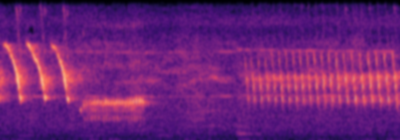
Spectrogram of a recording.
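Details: Canary training song: three swept chirps, a brief buzzy note, a pause, then a fast steady high trill of repeated notes.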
